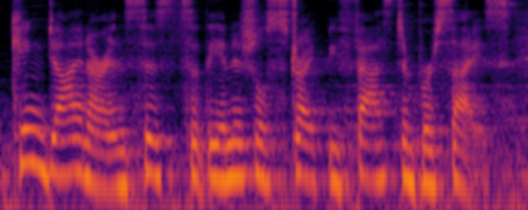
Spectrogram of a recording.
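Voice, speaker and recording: An actress playing an earnest, trusting war ally in a fantasy video game, giving a formal briefing. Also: female voice, mid-range voice, steady tone, normal speed, soft background music, lightly acted. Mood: earnest, encouraging. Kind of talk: video game character acting. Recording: clear background ambient noise.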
